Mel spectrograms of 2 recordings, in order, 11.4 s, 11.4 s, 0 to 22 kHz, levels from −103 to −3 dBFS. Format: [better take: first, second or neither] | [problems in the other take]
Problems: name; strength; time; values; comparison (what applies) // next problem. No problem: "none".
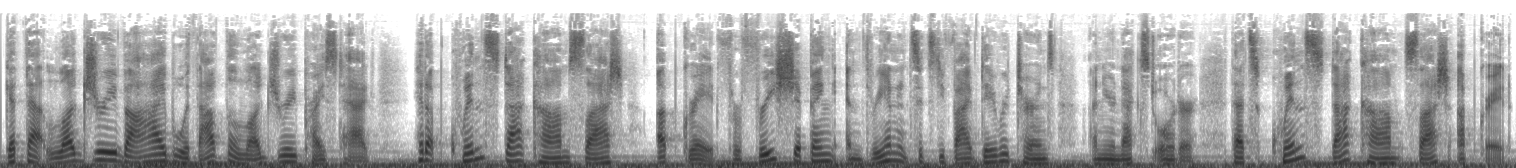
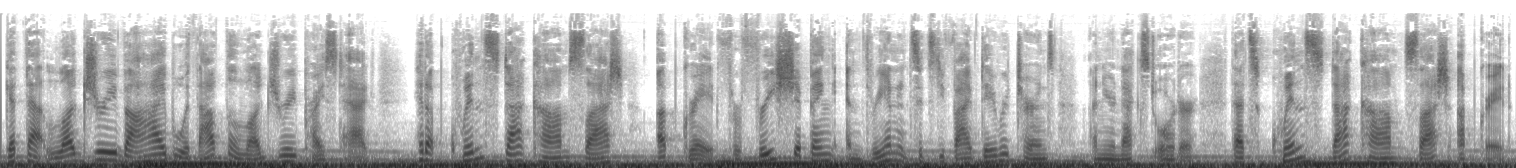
first | low rumble; loud; throughout; 9 dB below the speech; faint in the first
